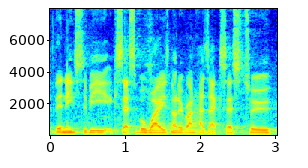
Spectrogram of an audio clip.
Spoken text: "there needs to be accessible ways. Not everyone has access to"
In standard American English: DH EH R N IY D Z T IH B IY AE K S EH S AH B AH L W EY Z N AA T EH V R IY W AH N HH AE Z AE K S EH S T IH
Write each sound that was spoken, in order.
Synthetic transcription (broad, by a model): DH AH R N IY D Z T IH B IY AE K S EH S AH B AH L W EY Z N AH T EH V R IY W AH N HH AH Z AE K S EH S T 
